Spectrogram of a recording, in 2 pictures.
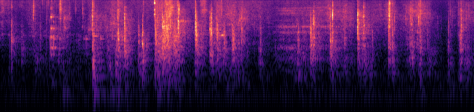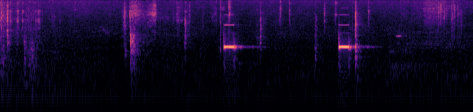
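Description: Paper fed into a desk fax machine, with a few seconds of clicking and rattling from the handset being set down and the feed mechanism. Then two short, high beeps about a second apart as the fax starts sending.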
